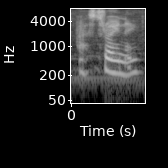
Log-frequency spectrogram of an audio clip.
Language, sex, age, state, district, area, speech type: Bengali, female, 18-30, West Bengal, Uttar Dinajpur, urban, spontaneous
